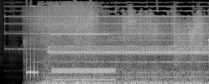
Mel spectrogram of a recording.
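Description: Cinematic logo-intro sound design: electronic beeping and held synthetic tones over a low rumble, starting suddenly about half a second in.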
